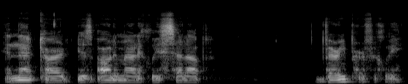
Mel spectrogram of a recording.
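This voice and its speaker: A man's voice: deep voice, little pitch movement, moderate pace, pushed and bright. A man presenting a step-by-step magic tutorial, instructing and reciting card magician patter as he demonstrates.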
